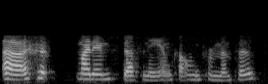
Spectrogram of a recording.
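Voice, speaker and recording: A woman calling in to a radio show on a speakerphone, speaking hesitantly with many pauses and fillers. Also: on the high side, steady tone, no echo. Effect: calling in on a speakerphone over a phone line. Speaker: caller. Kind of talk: call-in radio chat. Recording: tinny narrow phone line.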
